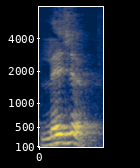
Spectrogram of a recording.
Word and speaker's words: leisure: ये 2 क्वेश्चंस हैं, ये 2 क्वेश्चन लेजर पोएम में से, लेयर नहीं लेजर, लेजर इसकी प्रोनाउंसिएशन है।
